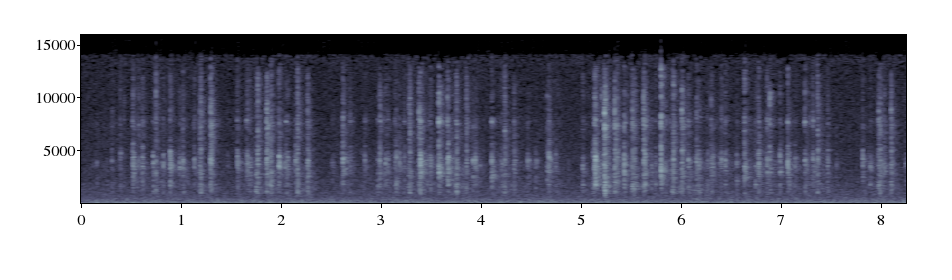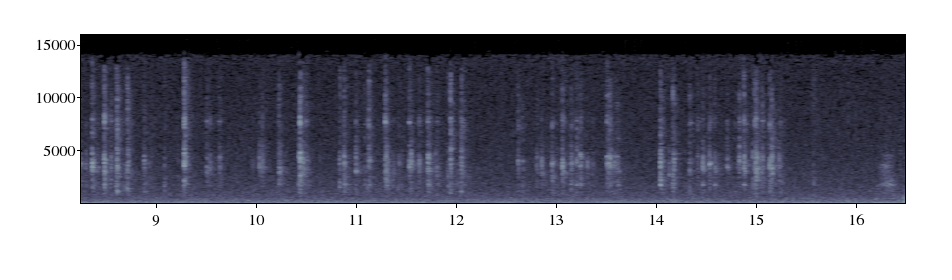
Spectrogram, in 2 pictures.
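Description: Steady typing of text on a computer keyboard, rapid irregular key clicks running throughout, close and fairly quiet, with no voices.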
